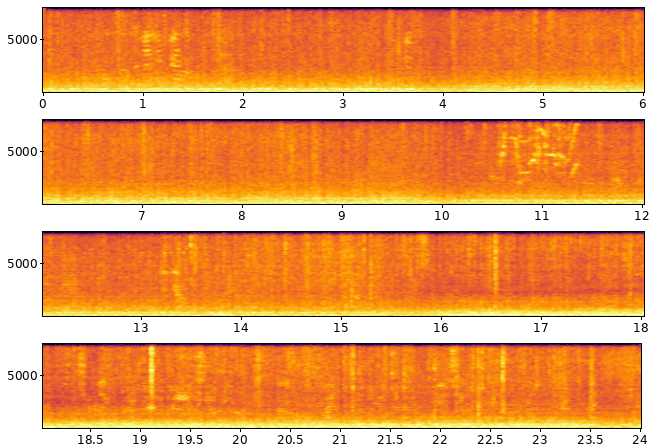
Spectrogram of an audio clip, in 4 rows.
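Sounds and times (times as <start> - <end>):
airplane cabin rumble: 0.0 - 24.0.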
